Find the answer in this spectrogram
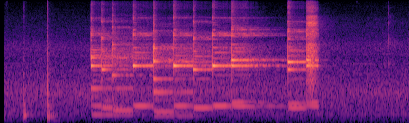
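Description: Two sharp clicks, then a mobile phone ringtone plays a quick melody of bright, chiming notes and cuts off suddenly about three seconds in, as the call is answered.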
